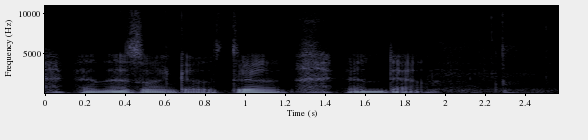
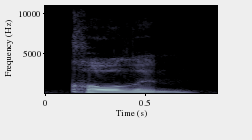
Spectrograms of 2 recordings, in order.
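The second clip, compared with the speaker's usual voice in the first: "Colon" with "co" punched and louder; stress on first syllable; 8 dB louder than usual. Shown as a demonstration. Teacher repeating the pair so students hear "Colon" stressed at the front. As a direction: hit the "co" in "Colon" hard. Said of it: "Listen again".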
